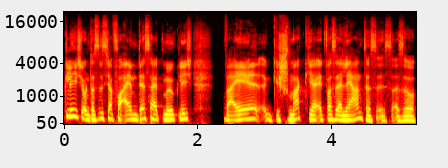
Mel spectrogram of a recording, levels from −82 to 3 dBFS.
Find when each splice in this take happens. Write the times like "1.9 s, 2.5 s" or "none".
none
